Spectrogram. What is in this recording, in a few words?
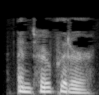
"Interpretor", English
